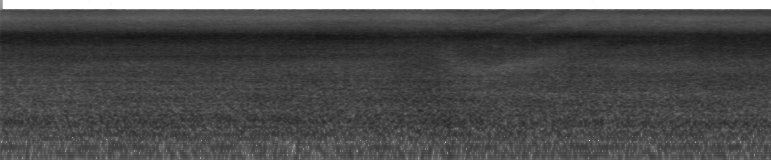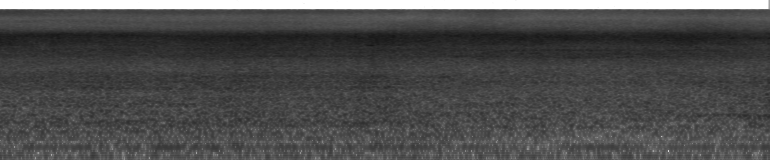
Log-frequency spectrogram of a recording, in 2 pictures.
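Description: Borewell drilling rig running steadily, its engine and compressed-air drilling making a loud, even drone with a constant low hum, as the bore flushes out water and slurry. The water coming up is taken for a good big water-bearing gap in the rock.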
